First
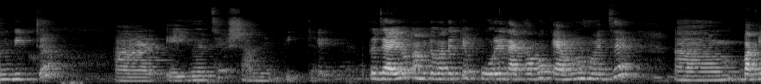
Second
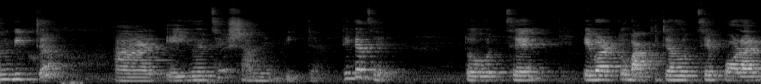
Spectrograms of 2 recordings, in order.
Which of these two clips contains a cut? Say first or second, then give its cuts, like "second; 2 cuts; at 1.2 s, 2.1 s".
first; 1 cut; at 3.3 s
